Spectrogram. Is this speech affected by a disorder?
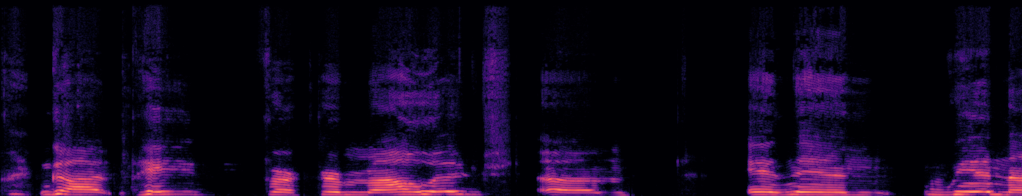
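Yes: cerebral palsy; newborn couldn't cough or suck, tube fed, childhood speech therapy.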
